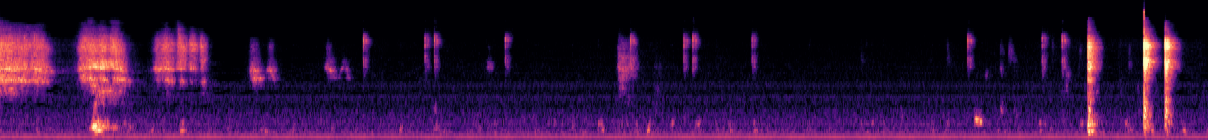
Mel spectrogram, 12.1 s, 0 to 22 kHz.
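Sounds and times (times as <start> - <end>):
steady low hum: 0.0 - 12.0
faint irregular clicks: 2.6 - 12.0.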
